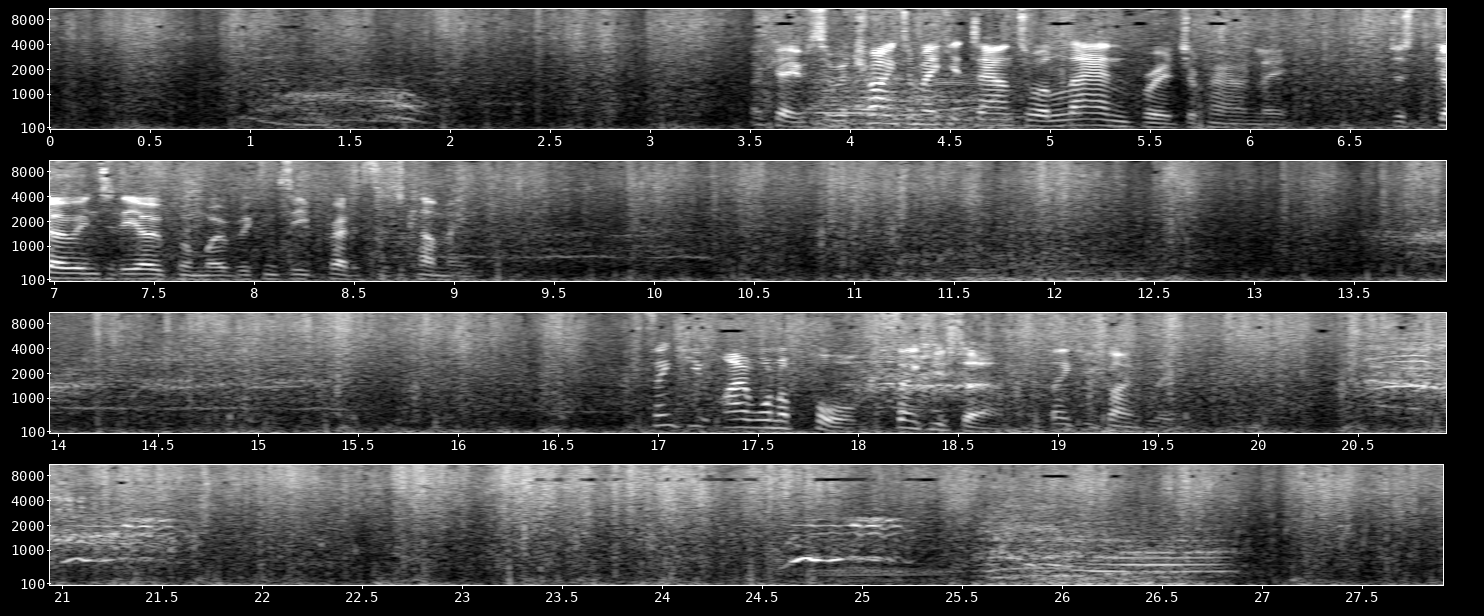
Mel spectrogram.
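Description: Large creatures bellow with long, wavering honks close by.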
